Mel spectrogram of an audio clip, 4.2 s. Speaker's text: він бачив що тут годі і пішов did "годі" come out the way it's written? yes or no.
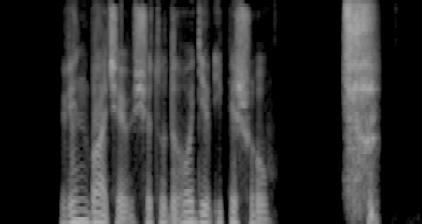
yes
